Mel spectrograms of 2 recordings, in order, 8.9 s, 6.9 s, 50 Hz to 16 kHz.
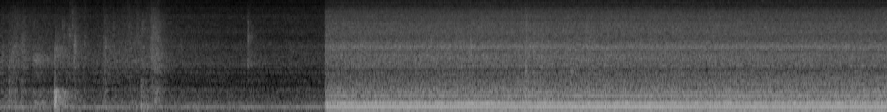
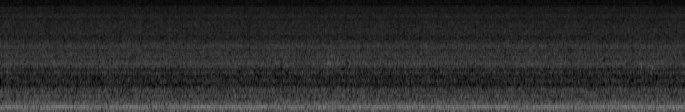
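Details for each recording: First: MC phono stage set at 76 dB gain on a basic entry-level power supply, no capacitor pack fitted; loud steady low 120 Hz hum with hiss behind it, power-supply ripple getting into the phono stage. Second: Residual noise of the phono stage, before any SP capacitor pack is fitted: steady, even hiss with a faint low hum underneath and no crackle; normal hiss with some hum.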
